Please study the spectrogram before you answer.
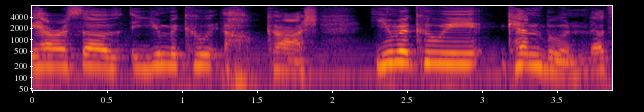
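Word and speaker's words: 夢喰見聞: And coming up next to that, we have ourselves Yumekui, oh gosh, Yumekui Kenbun, that's how you pronounce it.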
